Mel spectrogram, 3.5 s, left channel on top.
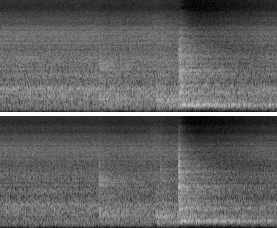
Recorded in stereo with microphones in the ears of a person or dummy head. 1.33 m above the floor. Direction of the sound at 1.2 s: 45° right (ahead or behind).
